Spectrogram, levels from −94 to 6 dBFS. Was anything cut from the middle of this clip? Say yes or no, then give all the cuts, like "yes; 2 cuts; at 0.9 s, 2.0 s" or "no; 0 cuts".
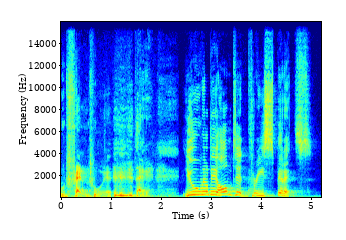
yes; 2 cuts; at 2.3 s, 3.7 s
